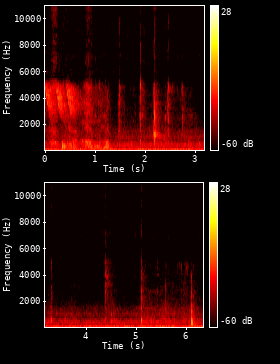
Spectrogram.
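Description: A child chewing food quietly with her mouth, with a few faint mouth clicks spread through.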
